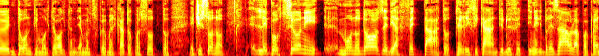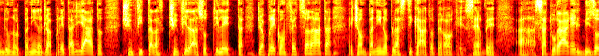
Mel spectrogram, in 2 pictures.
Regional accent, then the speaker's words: Umbria, Italy; io sono umbro, le dico, la preparazione dei cappelletti, che era la minestra natalizia delle mie parti

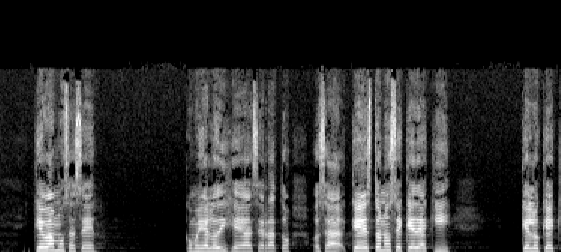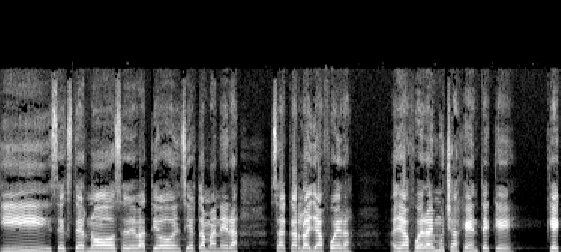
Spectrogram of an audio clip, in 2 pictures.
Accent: Mexico; En nosotros como estudiante, como profesionista, como obrero, como mexicano, ¿qué vamos a hacer?

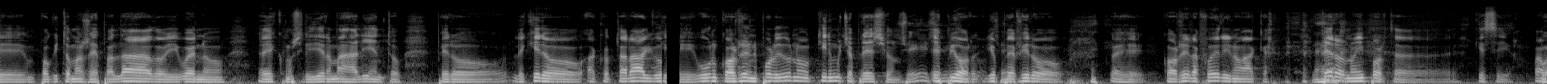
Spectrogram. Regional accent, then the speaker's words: Quilino, Córdoba, Argentina; born there; hasta mañana a todo mi pueblo querido, que soy nacido acá en este pueblo

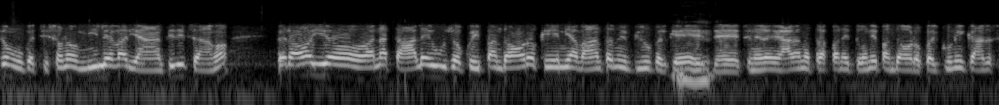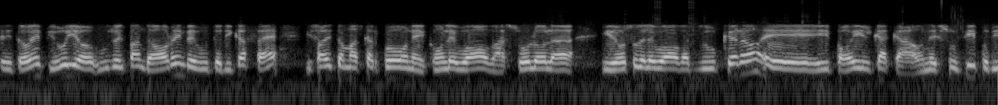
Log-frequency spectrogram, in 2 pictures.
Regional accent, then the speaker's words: Treviso, Veneto, Italy; io da buon trevigiano sono legato al tiramisù

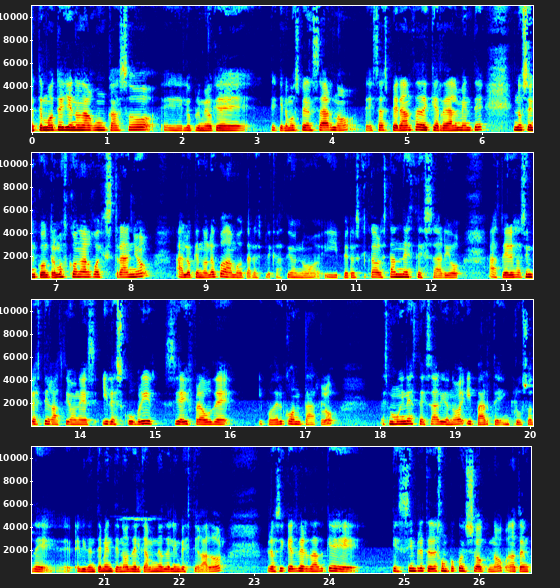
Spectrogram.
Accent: Alicante, Valencian Community, Spain; seguía haciendo aquí en Alicante, en mi tierra, conferencias

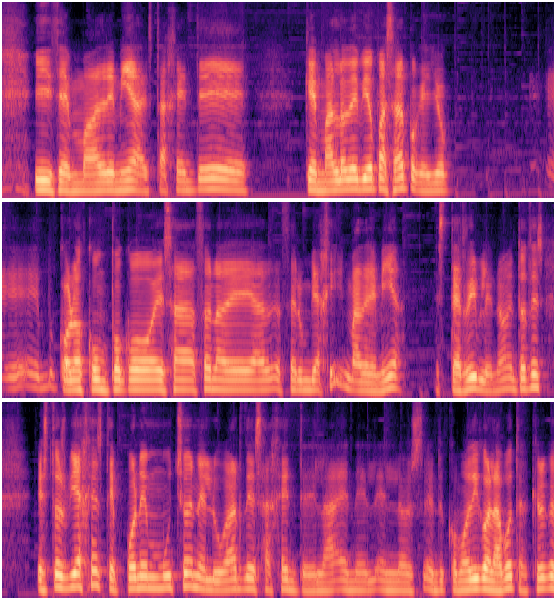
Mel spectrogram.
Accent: Spain; somos humanos y somos españoles que criticamos todo

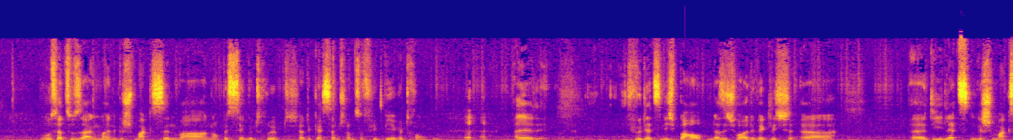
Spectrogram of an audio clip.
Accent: Limburg, Hesse, Germany; da war der Laden, wo ich in meiner Heimatstadt Limburg gearbeitet habe

